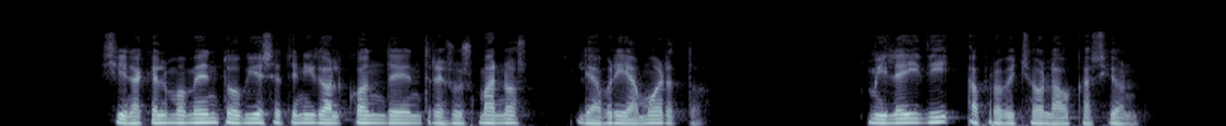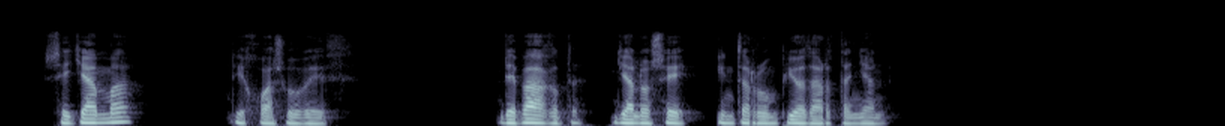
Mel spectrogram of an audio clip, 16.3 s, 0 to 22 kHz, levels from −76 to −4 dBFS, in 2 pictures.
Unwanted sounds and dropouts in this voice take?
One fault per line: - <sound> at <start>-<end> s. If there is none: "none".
none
